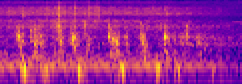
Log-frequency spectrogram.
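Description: Film trailer end-card sound design: a low pulsing throb repeating about four or five times a second over a steady hum.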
